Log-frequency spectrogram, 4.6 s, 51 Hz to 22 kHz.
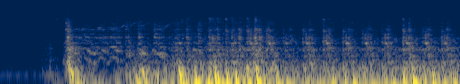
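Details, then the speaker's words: Ford 7.3L Powerstroke diesel with mechanical lift pump (no electric pump), new fuel tank and filter, reprimed after sitting days with empty fuel bowl; short crank catches into rough, uneven low rumble, then stalls: air in system, filter ran dry. "And it's got air in the system. It'll breathe out. She stalled out. Well, that means her filter run dry, but we should be pumping."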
